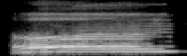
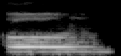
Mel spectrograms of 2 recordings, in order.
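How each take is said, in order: First: The final m hums long with strong vibration. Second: Said plainly, with a short final m. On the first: "deep breathing करने के बाद ... पीछे म का vibration ज्यादा सुनाई" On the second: "अगर आप ओम बोलते हैं नॉर्मली ... बस ऐसा बोलते हैं"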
